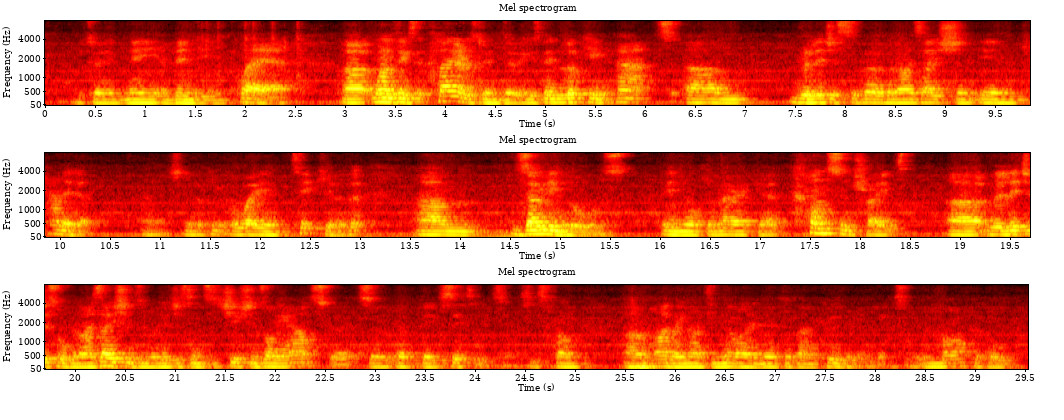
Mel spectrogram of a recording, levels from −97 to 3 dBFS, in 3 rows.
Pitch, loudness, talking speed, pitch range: 125 Hz, -25 LUFS, 140 wpm, 115-130 Hz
